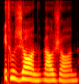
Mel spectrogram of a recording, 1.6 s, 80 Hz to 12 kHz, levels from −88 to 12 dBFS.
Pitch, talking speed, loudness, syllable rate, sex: 205 Hz, 150 wpm, -17 LUFS, 3.5 syllables/s, female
